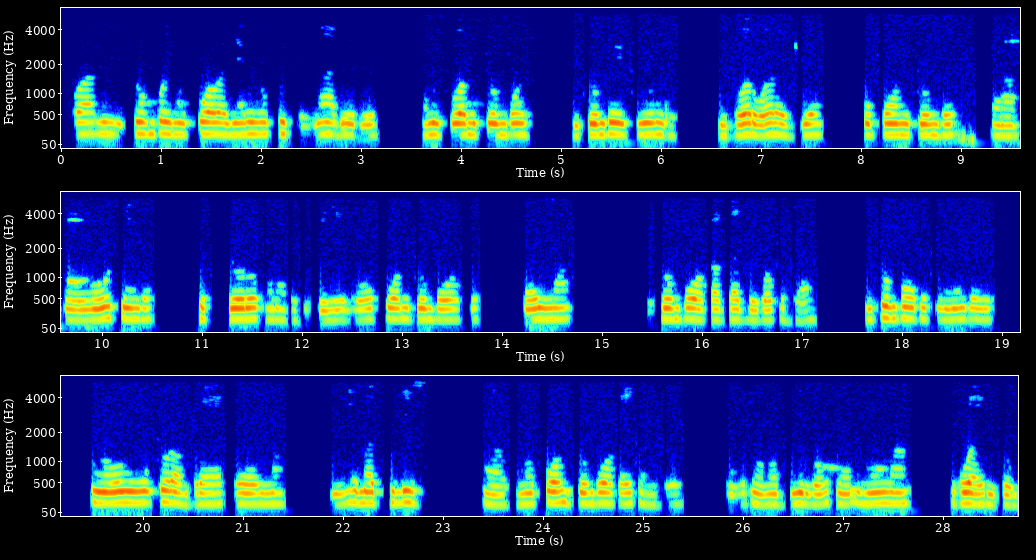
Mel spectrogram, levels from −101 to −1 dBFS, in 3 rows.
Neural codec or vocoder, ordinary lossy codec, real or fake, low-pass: none; MP3, 48 kbps; real; 5.4 kHz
